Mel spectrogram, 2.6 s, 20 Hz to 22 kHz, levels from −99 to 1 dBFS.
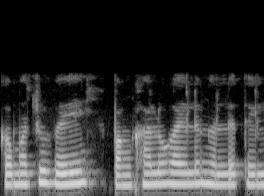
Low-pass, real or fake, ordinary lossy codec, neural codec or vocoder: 5.4 kHz; real; Opus, 64 kbps; none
